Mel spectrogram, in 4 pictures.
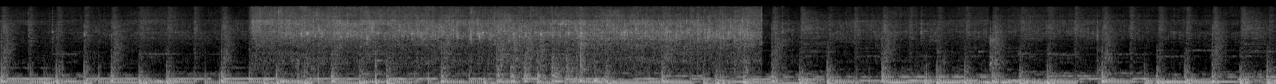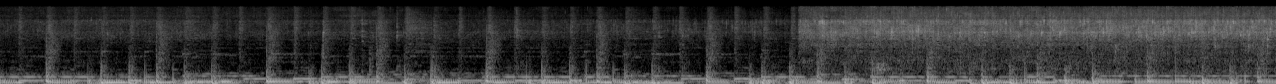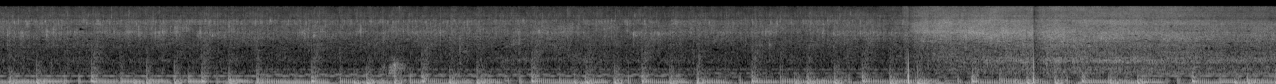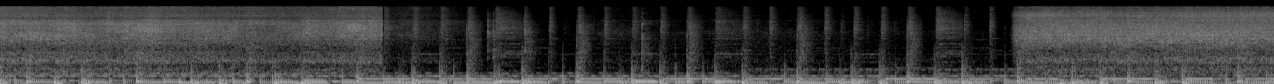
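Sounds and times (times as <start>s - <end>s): background music: 0.0s - 51.0s
food sizzling in hot oil: 0.3s - 42.4s, 48.4s - 51.0s.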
